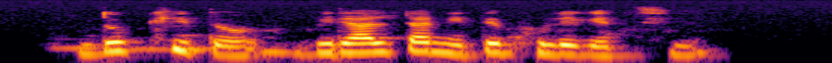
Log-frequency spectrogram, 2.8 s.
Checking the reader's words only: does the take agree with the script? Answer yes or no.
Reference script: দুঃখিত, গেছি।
no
